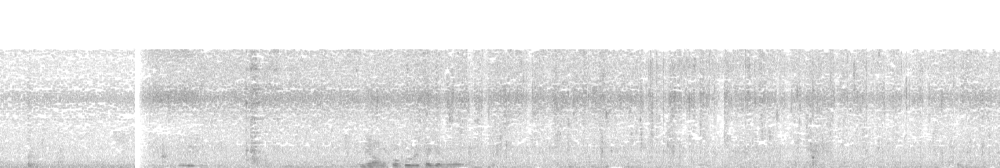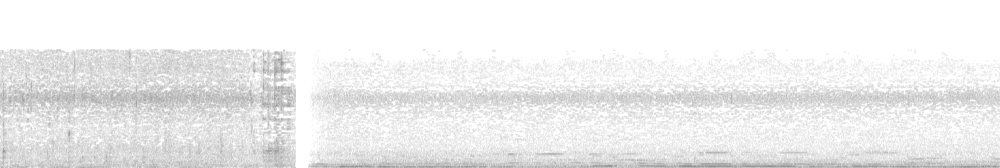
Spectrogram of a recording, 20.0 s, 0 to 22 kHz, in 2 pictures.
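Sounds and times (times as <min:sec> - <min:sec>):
food deep-frying in hot oil: 0:00.2 - 0:13.0.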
